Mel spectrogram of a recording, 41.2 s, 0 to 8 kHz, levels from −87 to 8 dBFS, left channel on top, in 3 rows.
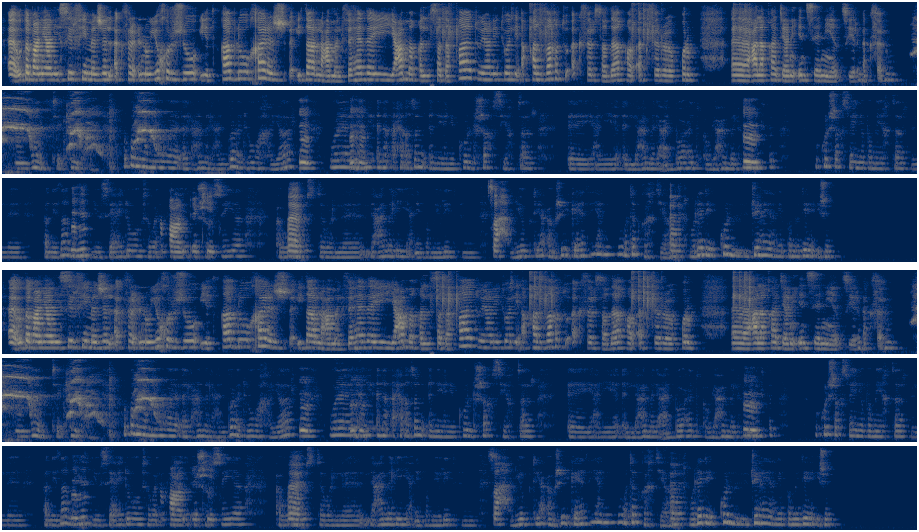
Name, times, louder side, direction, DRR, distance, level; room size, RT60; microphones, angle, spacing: voice 1, 0.0-13.2 13.9-14.1 18.2-18.4 18.9-19.2 24.8-25.1 28.5-28.7 30.0-30.6 31.7-32.0 34.7-35.1 37.5-37.7, left 4 dB, 85° left, 8 dB, 0.5 m, -34 dB
Ratchet pawl / Tools, 6.4-6.9 7.8-8.5 9.3-10.0 10.8-11.8 12.3-12.4, right 1 dB, 15° right, 0.5 m, -44 dB
voice 2, 12.8-13.4 13.7-13.9 14.2-18.1 18.6-25.1 26.0-34.7 35.1-39.8, right 1 dB, 75° right, -1 dB, 1.2 m, -48 dB
sound 1, 13.6-14.4 14.6-15.4 15.7-16.2, equal, 60° right, 1.7 m, -36 dB
3.3 x 2.2 x 3.0 m, 0.31 s
head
